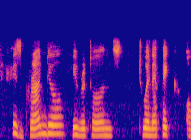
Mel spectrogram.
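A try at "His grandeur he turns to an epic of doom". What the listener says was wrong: no, oh no, no. He doesn't return. He turns. His grandeur. turns to.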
